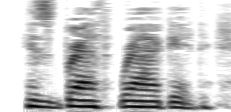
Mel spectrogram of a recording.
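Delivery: ordinary delivery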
